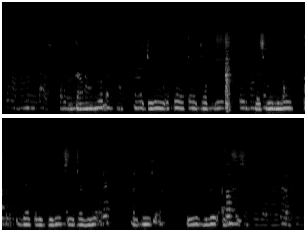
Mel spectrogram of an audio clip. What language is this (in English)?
Somali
